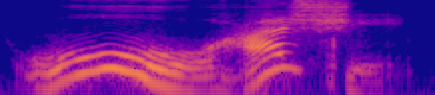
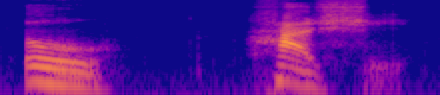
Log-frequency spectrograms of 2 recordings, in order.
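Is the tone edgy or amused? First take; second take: amused; edgy. First: It sounds amused and softened. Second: It sounds edgy and irritated.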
